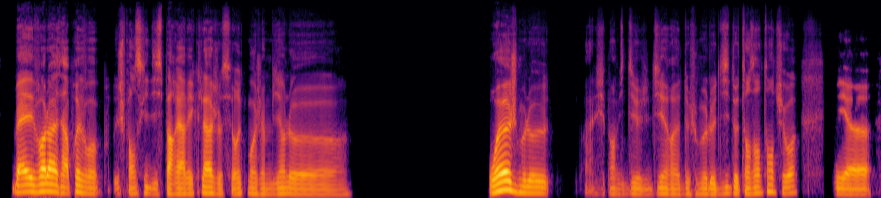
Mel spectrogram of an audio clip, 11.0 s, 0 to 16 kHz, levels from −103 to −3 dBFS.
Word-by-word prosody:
Beh, 130 +1 +5
voilà. 135 +1 +7
Après, 125 +5 0
heu, - - +2
v 100 -2 -2 0.3
je - - -8
pense 95 +1 -5
qu'il 105 - -7
disparaît 95 +1 -1
avec 95 +6 -2
l'âge. 110 -4 +1
C'est - - -12
vrai 100 - -2
que - - -31
moi, 100 -1 -4
j'aime 90 0 -8
bien 100 +2 -4
le 90 -3 -4 1.9
Ouais, 155 +7 +9
je 135 - 0
me 115 -1 -1
le 110 -2 -1 0.5
j'ai 95 -1 -17
pas 95 - -10
envie 90 -1 -12
du 95 0 -7
de 85 - -12
dire 95 0 -6
de 95 +1 -9
je 90 0 -14
me 95 0 -5
le 95 0 -2
dis 100 +4 -9
de 100 - -2
temps 100 +1 -4
en 110 - -1
temps, 130 +3 -5
tu 110 - -13
vois, 115 +2 -3 0.4
mais 95 -1 -3
heu 90 -1 0
100 Hz, 225 wpm, -24 LUFS, 95-110 Hz, 1.9 s, Ouais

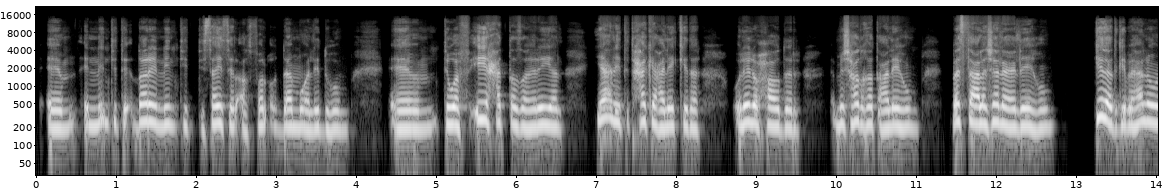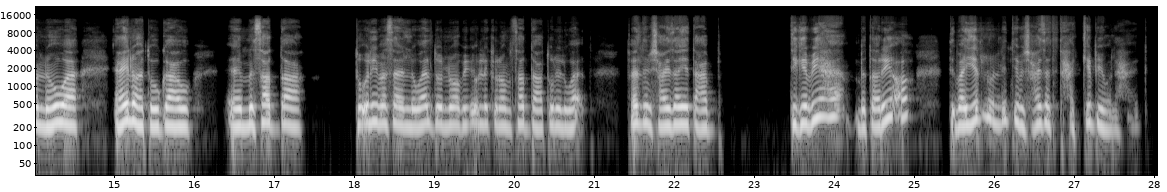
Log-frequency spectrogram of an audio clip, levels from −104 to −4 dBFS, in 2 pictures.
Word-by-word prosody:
آمم، 195 +3 +1
إن 215 +1 0
أنتِ 240 -1 -3
تقدري 235 +4 +3
إن 215 -1 -1
أنتِ 210 -1 -3
تسايسي 210 +3 0
الأطفال 205 +3 -3
قدّام 200 -1 0
والدهم، 185 -1 -1 0.6
آمم، 190 +2 +1
توافقيه 255 - +4
حتى 235 -2 -1
ظاهريًا 205 0 +3 0.4
يعني 275 -2 +3
تضحكي 240 +1 0
عليه 200 0 +3
كده. 200 -3 -1 0.4
قولي 230 +3 +5
له 235 -2 +5
"حاضر 200 -4 +1 0.4
مش 225 +1 0
هاضغط 220 -4 +1
عليهم 200 0 +2 0.4
بس 250 +1 +2
علشان 230 0 +5
عينيهم." 200 -1 +2 0.5
كده 285 -4 +7
تجبيها 210 +2 +1
له 245 -2 +5
اللي 205 -1 +1
هو 225 -1 +4 0.5
عينه 240 +3 +4
هتوجعه، 205 -1 +1 0.5
آآ، 205 0 +1
مصدع. 215 -1 -1 0.7
تقولي 235 +2 -1
مثلًا 230 -1 -3
لوالده 215 +2 -2
إن 210 -1 -7
هو 220 0 -1
بيقول 215 +1 -7
لِك 220 0 -8
إن 210 - -4
هو 210 - -3
مصدع 200 0 -6
طول 210 +2 -6
الوقت، 200 0 -5 0.5
فأنتِ 230 0 -2
مش 215 -2 -4
عايزاه 210 +2 0
يتعب. 210 -4 -2 0.9
تجيبيها 260 +8 -1
بطريقة 280 - -4 0.4
تبين 210 +4 -1
له 300 -3 -6
إن 225 -2 -7
أنتِ 260 - -8
مش 210 -5 -5
عايزة 225 +2 -4
تتحكمي 215 +1 -9
والّا 185 0 -12
حاجة. 105 -10 -21
215 Hz, 135 wpm, -23 LUFS, 200-230 Hz, 0.9 s, كده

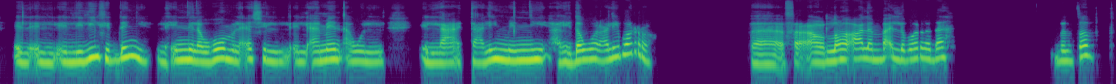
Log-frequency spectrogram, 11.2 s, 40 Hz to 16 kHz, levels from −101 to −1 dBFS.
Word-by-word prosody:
ال 180 -2 -2
ال 185 -1 -4
اللي 195 0 0
ليه 260 +7 +5
في 250 -4 0
الدنيا، 260 0 +2
لإن 225 +3 +1
لو 200 -1 +2
هو 245 +4 +5
ما 235 -3 +1
لقاش 245 +5 -5
ال 200 -2 -4
الأمان 205 +4 0
أو 205 -2 -3
ال 195 0 -5 0.4
ال 185 -2 -3
التعليم 190 +5 0
مني 225 +2 +3
هيدوّر 215 +5 +2
عليه 235 +6 0
برّا. 340 - +1 1.0
ف - - -5 0.4
ف - - -4
الله 205 +4 +2
أعلم 245 -1 +1
بقى 250 - 0
اللي 235 -2 -2
برّا 245 +2 -1
ده، 260 +1 +1 1.1
بالضبط، 230 +8 -1
225 Hz, 160 wpm, -22 LUFS, 195-245 Hz, 1.1 s, ليه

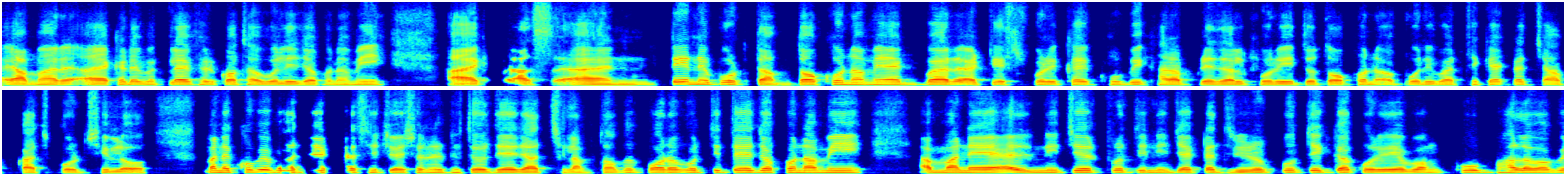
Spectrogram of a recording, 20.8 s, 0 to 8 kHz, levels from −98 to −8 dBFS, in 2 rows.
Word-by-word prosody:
আমার 145 +1 0 0.3
academic 150 0 -3
life 150 -1 +4
এর 150 - -6
কথা 150 0 0
বলি, 145 0 0
যখন 145 +1 -3
আমি 150 +1 -3 0.6
আ - - +5 0.3
ক্লাস 145 0 +1 0.2
অ্যান 140 -1 +3 0.4
10 200 0 +4
এ - - +1
পড়তাম, 165 -5 0 0.2
তখন 155 +3 +2
আমি 160 0 -3
একবার 155 +1 +3
অ্যা - - +4
টেস্ট 155 -1 -4
পরীক্ষায় 155 -1 -1
খুবই 155 +1 -4
খারাপ 150 0 +2
রেজাল্ট 145 -1 +2
করি। 145 0 +1
তো - - +1
তখন 145 +2 0
অ - - -3
পরিবার 145 0 -1
থেকে 150 0 -6
একটা 155 - -4
চাপ 145 -1 -1
কাজ 150 -1 +2
করছিল। 145 0 -3 0.6
মানে 180 +1 +4
খুবই 200 +1 +4
বাজে 165 -2 -3
একটা 175 - -4
সিচুয়েশন 160 0 -2
এর 150 - -2
ভিতর 155 +1 +2
দিয়ে 155 0 +5
যাচ্ছিলাম। 140 0 0
তবে 150 +2 -1
পরবর্তীতে 165 +3 0 0.2
যখন 175 +1 +1
আমি 170 +1 0 0.6
আ - - +5
মানে 155 +1 +3 0.2
অ্যা 145 +2 +5 0.2
নিচের 170 +2 +2
প্রতি 165 -1 -3
নিজে 155 +1 -1
একটা 155 +1 0
দৃঢ় 150 +2 +1
প্রতিজ্ঞা 165 0 +1
করি 150 -1 +3
এবং 150 +1 +2 0.2
খুব 190 0 +3 0.2
ভালো 160 +1 +4
ভাবে 160 0 0
155 Hz, 175 wpm, -25 LUFS, 145-160 Hz, 0.6 s, আ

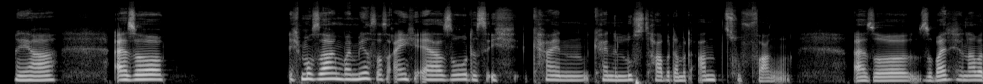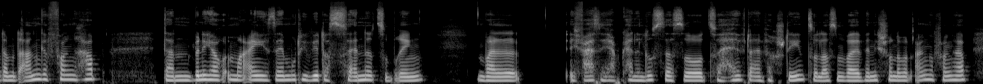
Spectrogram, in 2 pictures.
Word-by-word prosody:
Na 205 - +1
ja, 195 0 +4 0.7
also 225 +2 +7 1.3
ich 225 0 -5
muss 250 -1 +4
sagen, 255 +1 +7
bei 240 0 +3
mir 245 +3 +4
ist 260 - -2
das 230 - -2
eigentlich 235 -1 -1
eher 215 0 +3
so, 220 +2 +1
dass 210 -2 -1
ich 200 - -7
kein 195 -2 -1
keine 200 -2 -1
Lust 195 +2 -1
habe, 195 0 -1
damit 185 0 -4
anzufangen. 205 0 -4 0.6
Also, 175 +1 +2
sobald 190 +2 +1
ich 220 - -11
dann 200 -1 -1
aber 200 0 +3
damit 190 -1 -2
angefangen 225 +2 -1
habe, 240 0 -1 0.6
dann 195 -1 0
bin 205 +2 +4
ich 215 -1 +4
auch 205 - -2
immer 210 -2 -1
eigentlich 205 -1 +1
sehr 200 0 +1
motiviert, 205 0 0
das 195 - -1
zu 195 - -3
Ende 205 +2 0
zu 170 -4 -6
bringen, 180 +4 -1 0.5
weil 180 -2 +1 0.5
ich 185 0 -7
weiß 190 +1 -2
nicht, 190 - -5
ich - - -5
habe - - -15
keine 195 -3 -2
Lust, 200 +2 -2
das 190 -2 0
so 180 -1 +2
zur 185 +1 -6
Hälfte 200 +2 -4
einfach 185 0 -7
stehen 205 +5 -1
zu 180 - -3
lassen, 180 +1 -2
weil 175 -1 +2
wenn 185 +1 -1
ich 200 - -3
schon 195 - -2
damit 185 0 -2
angefangen 205 -1 -3
habe, 210 +1 -1
200 Hz, 200 wpm, -22 LUFS, 185-215 Hz, 1.3 s, also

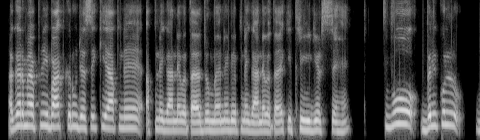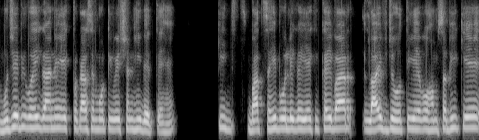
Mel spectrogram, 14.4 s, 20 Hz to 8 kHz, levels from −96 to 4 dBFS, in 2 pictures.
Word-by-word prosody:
अगर 230 +1 +2
मैं 225 0 +3
अपनी 225 +1 -1
बात 215 0 +3
करूँ 215 0 -2
जैसे 200 0 -1
कि 205 +1 -4
आपने, 190 0 -2
अपने 170 +2 -3
गाने 155 0 0
बताया 150 -1 +2
जो 160 - +1
मैंने 155 +1 0
भी 160 - +1
अपने 155 -1 -3
गाने 145 0 0
बताया, 145 +2 -1
कि 170 +2 -5
थ्री 160 +1 0
इडियट्स 155 0 0
से 155 - -3
हैं, 145 +3 -7
त - - -42 0.5
वो 255 +3 +3
बिल्कुल, 230 +2 0 0.3
मुझे 170 +7 +3
भी 205 0 -2
वही 195 0 +3
गाने 190 0 +1
एक 185 0 -4
प्रकार 180 0 +1
से 180 +1 -4
मोटिवेशन 175 0 -2
ही 175 0 +1
देते 145 -3 -1
हैं, 135 +3 -7 0.7
कि 190 -4 -4 0.3
बात 165 +1 +1
सही 175 +2 +1
बोली 180 0 +2
गई 175 0 +2
है 180 0 +1
कि 175 +1 -9
कई 185 0 +2
बार 185 +1 +3 0.2
लाइफ़ 170 +2 +4
जो 175 - +4
होती 170 +3 -2
है 175 - +1
वो 170 0 0
हम 170 0 -2
सभी 180 +4 -1
के 195 0 +3
175 Hz, 220 wpm, -18 LUFS, 160-195 Hz, 0.7 s, लाइफ़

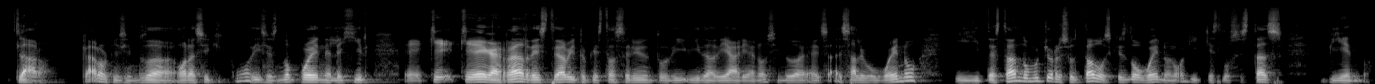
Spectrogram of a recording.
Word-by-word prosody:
Claro, 100 - +1 0.2
claro - - 0
que 95 - -7
sin 90 0 -10
duda, 100 -3 +2
ahora 100 +1 0
sí 100 +3 -7
que 100 - -23
cómo 155 +10 -8
dices, 100 -4 -5
no 110 +1 -3
pueden 110 -2 +5
elegir, 95 +3 -4 0.3
eh, 90 0 -8
qué 115 -1 -4
qué 115 +1 +6
agarrar 115 +3 +8
de 105 - +4
este 105 +1 0
hábito 110 -1 +2
que 100 - -6
estás 100 0 -6
teniendo 105 0 -3
en 95 - -12
tu 95 -1 -7
di 95 +2 -7
vida 95 -2 -3
diaria, 90 -1 -2
¿no? 100 +4 -6
Sin 95 - -16
duda 95 -1 -3
es - - -9
es - - -8
algo 100 -1 -2
bueno 130 - 0 0.3
y 90 -1 -7
te - - -1
está 100 +8 +2
dando 150 -1 +4
muchos 155 +1 -2
resultados, 115 +7 +1
que - - -8
es 110 - -7
lo 115 - +1
bueno, 105 -2 -1
¿no? 95 - -7
Y 110 -6 -12
que - - -15
s - - -19
los - - -13
estás - - -1 0.3
viendo. 95 -1 -7
100 Hz, 225 wpm, -23 LUFS, 95-110 Hz, 0.3 s, agarrar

